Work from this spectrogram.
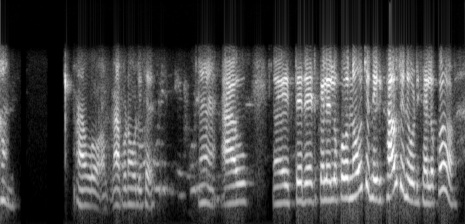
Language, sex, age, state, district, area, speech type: Odia, female, 60+, Odisha, Gajapati, rural, conversation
